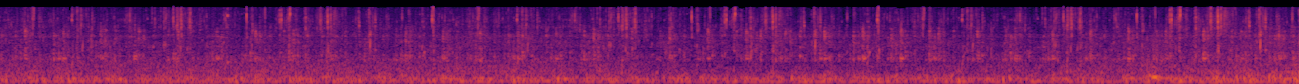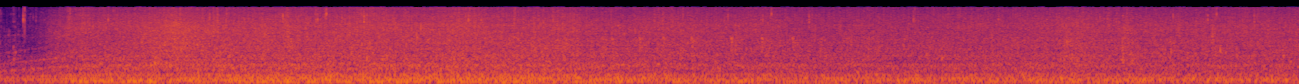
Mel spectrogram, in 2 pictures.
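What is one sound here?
An engine rumbles and revs as a truck drives.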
